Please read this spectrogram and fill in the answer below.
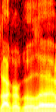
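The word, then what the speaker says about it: La Gárgola: La Gargola. Am I pronouncing it right? Sure. Sure. In Spanish it's La Gargola or the Gargoyle in English.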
